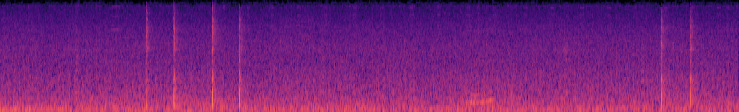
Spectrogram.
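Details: Six brief finger-percussion taps over the back of a male volunteer in a paramedic student's respiratory exam OSCE, giving a normal resonant note over healthy lung.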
